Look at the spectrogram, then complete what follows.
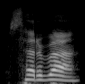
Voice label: "sarba", Archi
